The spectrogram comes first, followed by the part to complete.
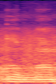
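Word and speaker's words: إِنَّ: ditahan in asnanya pendek ada Inna panjang ada Inna pendek hati-hati kalau yasinan ini innanya pendek Inna as innya monyongin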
